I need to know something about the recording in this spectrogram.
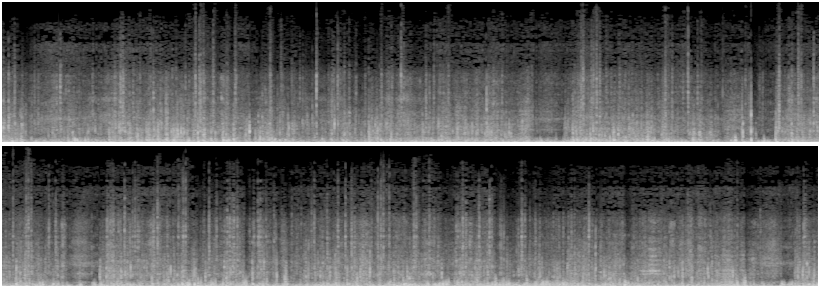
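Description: Bicycle tyres rattle and crunch fast over a rough dirt trail.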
